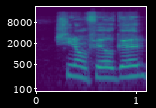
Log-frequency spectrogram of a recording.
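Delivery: ordinary talk, nothing marked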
